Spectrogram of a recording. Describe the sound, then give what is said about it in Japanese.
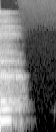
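A single calm breath out comes as a soft airy exhale that fades away in under half a second, followed by silence. “吐いて。バッチリ。私の耳にも穏やかな呼吸がはっきり聞こえてきてる。”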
